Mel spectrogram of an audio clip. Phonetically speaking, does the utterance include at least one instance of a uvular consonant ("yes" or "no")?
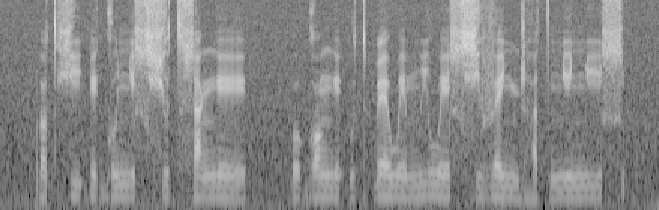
no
